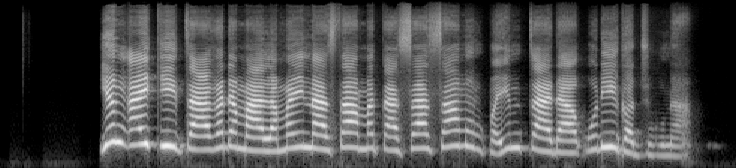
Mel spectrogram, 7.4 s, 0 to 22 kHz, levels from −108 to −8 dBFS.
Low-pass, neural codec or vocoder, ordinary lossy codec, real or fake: none; autoencoder, 48 kHz, 32 numbers a frame, DAC-VAE, trained on Japanese speech; none; fake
